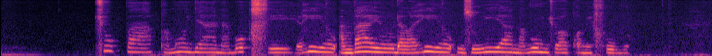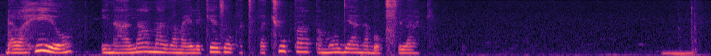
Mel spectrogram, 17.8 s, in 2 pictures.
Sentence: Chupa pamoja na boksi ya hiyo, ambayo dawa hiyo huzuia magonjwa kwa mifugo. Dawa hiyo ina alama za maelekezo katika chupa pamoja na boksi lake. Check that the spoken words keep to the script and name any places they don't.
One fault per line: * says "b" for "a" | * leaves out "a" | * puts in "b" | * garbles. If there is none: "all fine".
all fine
